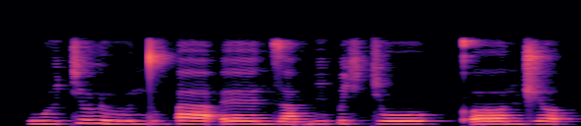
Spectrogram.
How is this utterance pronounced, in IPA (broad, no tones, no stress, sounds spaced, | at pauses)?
w ɯ c ɯ l ɯː n d o b ʔ aː ʔ ɛː n z a b i ɓ ɛ ç c oː | kʼ ʌː n d͡ʒ ʌ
